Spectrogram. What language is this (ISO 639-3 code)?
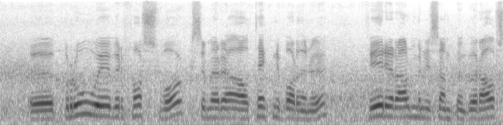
isl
